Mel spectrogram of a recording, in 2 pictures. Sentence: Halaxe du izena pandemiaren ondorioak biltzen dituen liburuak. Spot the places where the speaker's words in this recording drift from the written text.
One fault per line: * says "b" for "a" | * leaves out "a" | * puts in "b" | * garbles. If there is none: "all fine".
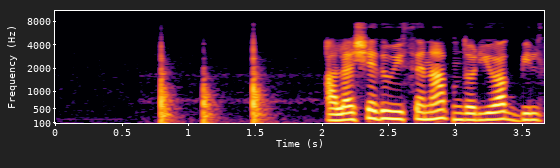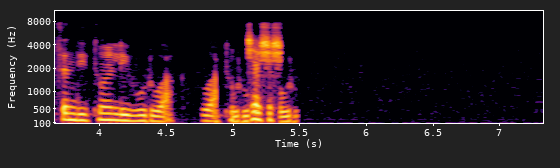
* leaves out "pandemiaren"
* garbles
